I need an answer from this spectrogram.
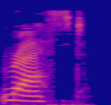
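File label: "rest", English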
